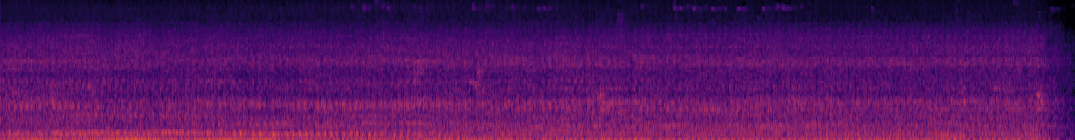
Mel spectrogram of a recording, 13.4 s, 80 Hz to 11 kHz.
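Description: Suzuki DR-Z400SM's 398 cc single-cylinder four-stroke engine idling steadily, fading out near the end.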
